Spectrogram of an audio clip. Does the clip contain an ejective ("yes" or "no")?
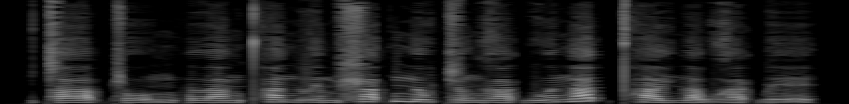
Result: no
